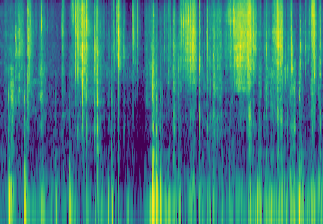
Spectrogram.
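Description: Tape being peeled off a cast block of epoxy resin and wood, crackling and clicking as it lifts, with two longer ripping pulls in the second half and a thump from handling the block about three seconds in.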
